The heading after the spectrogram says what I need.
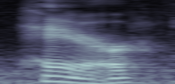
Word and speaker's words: hair: So, I recommend starting with air and then adding your H sound back. So, air hair. If this one gives you trouble, try saying her, bird, air, hair.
